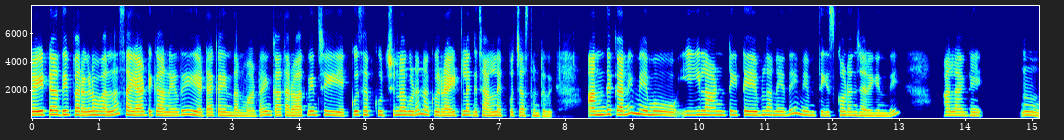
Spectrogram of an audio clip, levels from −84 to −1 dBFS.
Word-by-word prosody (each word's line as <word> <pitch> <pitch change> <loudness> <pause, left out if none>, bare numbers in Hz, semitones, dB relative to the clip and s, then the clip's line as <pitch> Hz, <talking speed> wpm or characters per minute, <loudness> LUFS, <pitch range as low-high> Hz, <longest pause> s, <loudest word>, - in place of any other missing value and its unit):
వెయిటది 265 +2 +6
పెరగడం 250 +1 +3
వల్ల 240 +2 +2 0.2
సయాటికా 245 -1 +3
అనేది 225 +4 -1 0.2
అటాక్ 225 +1 -2
అయిందనమాట. 200 -4 -2 0.2
ఇంకా 235 -1 -1
తర్వాత 215 -1 +1
నుంచి 255 +1 -2 0.2
ఎక్కువ 235 +5 -1
సేపు 265 -1 -2
కూర్చున్నా 255 +2 0
గూడా 250 +3 +1
నాకు 275 -3 -3 0.2
రైట్ 230 +2 +2
లెగ్ 230 -2 -1
చాలా 215 -1 +1
నొప్పొచ్చేస్తుంటది. 210 -6 -4 0.6
అందుకని 275 +4 +2
మేము 265 -2 +2 0.5
ఇ-ఇలాంటి 255 -1 0 0.2
టేబులనేది 250 +2 0
మేము 240 -2 -2
తీసుకోడం 235 +1 -3
జరిగింది. 190 +2 -3 0.8
అలాగే 230 -1 -2 0.7
హ్మ్. 235 -3 -1
240 Hz, 110 wpm, -23 LUFS, 225-260 Hz, 0.8 s, వెయిటది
